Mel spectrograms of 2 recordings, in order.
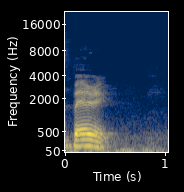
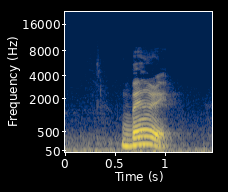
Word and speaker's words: buried: it no this is not buried this is Barry Barry buried sorry bu bu r IE d buried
